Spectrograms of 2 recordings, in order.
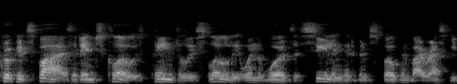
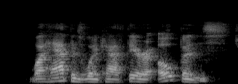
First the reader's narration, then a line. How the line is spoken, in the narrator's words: Justice shouted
